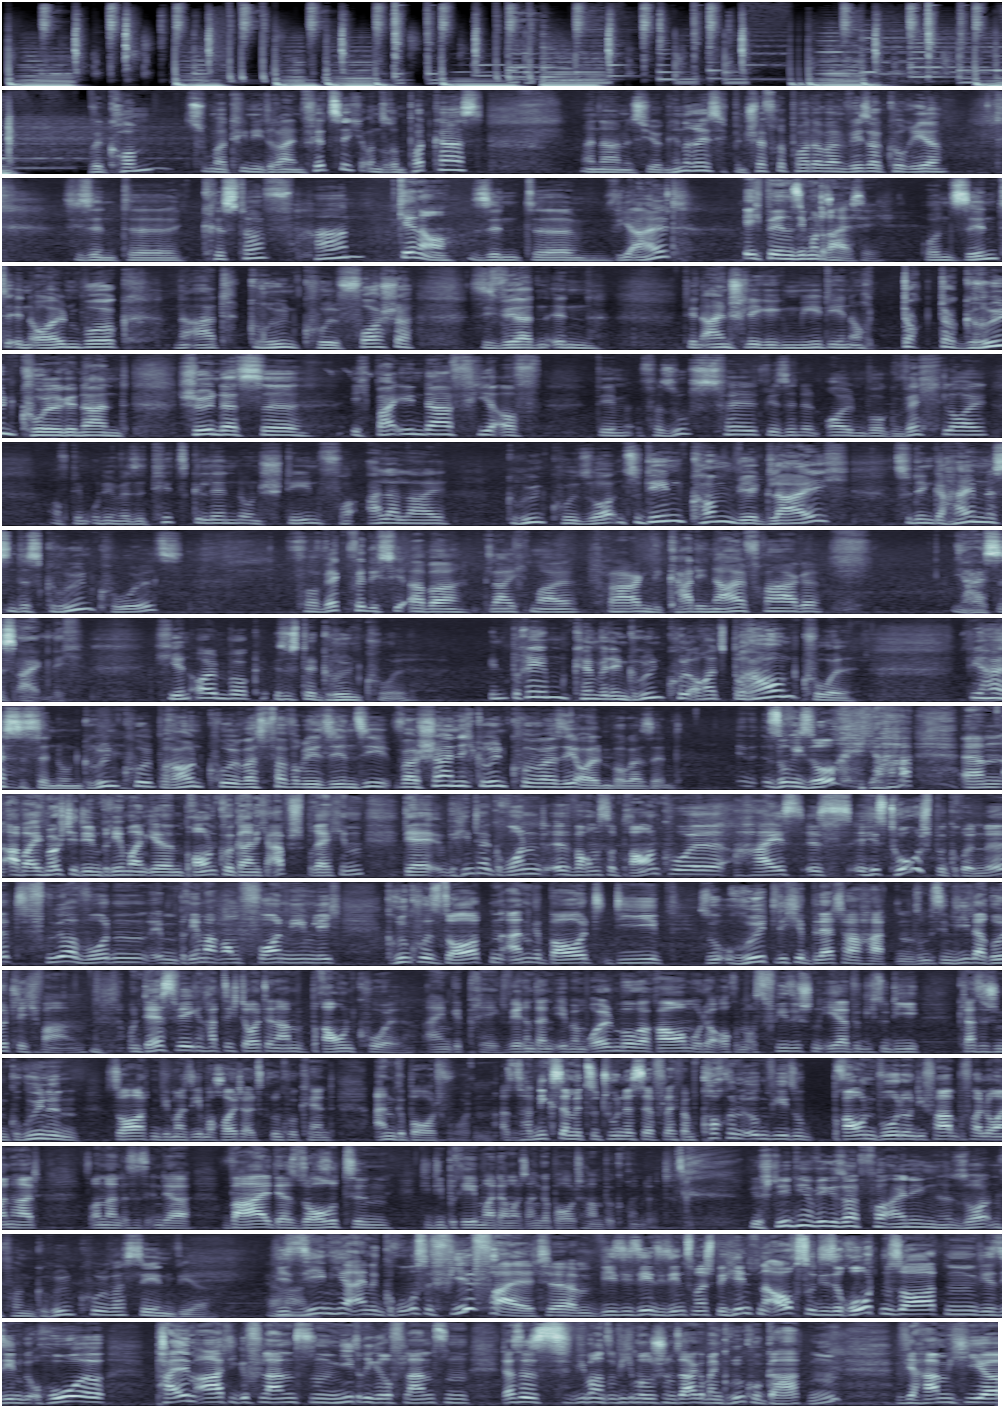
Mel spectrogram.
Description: Wie zum Beweis muss der diensthabende Pilot mitten in der Podcast-Aufzeichnung starten
gegen den Lärm der Turbinen fast schon anbrüllen.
